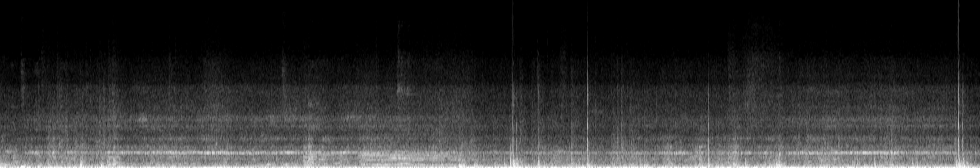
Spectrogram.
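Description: Electric commuter train running, heard from inside the driver's cab: steady rumble with a thin high whine, and a few sharp clicks from the wheels on the track. About five seconds in a brief chime of several stepped tones sounds.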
